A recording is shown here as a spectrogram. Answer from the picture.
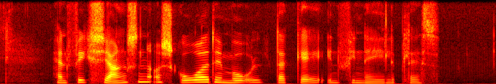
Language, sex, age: Danish, female, 38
